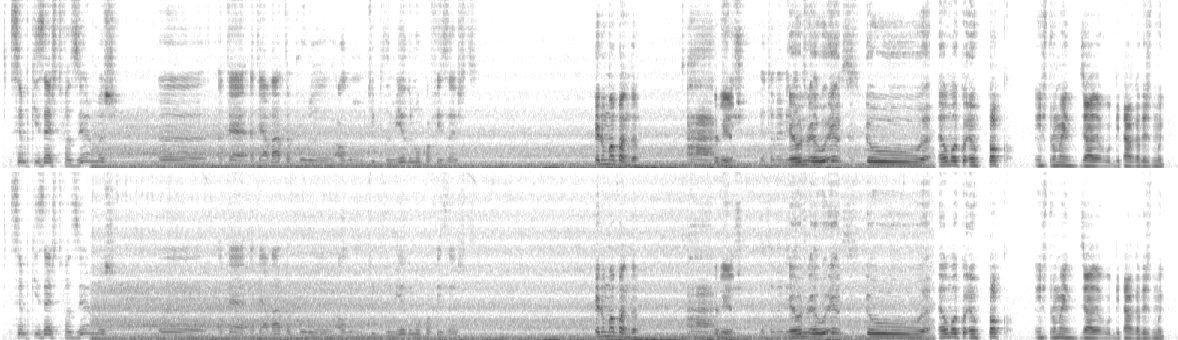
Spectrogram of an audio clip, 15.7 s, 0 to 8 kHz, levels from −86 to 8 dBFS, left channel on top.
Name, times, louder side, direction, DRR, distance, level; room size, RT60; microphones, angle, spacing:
voice 1, 0.1-1.6 2.1-6.3 9.1-11.2, left 5 dB, 45° left, 4.7 m, -42 dB
sound 1, 1.2-12.5, equal, 70° right, 6.7 m, -37 dB
voice 2, 7.9-8.5 9.5-9.8 10.5-11.2 11.5-13.3 13.8-15.5, left 1 dB, 30° left, 4.4 m, -31 dB
head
